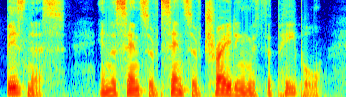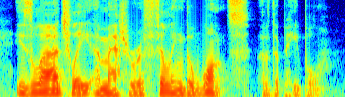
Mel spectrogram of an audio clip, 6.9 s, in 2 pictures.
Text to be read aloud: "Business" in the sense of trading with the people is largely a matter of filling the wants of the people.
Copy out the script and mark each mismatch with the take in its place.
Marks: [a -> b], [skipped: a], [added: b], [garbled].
"Business" in the sense of [added: sense of] trading with the people is largely a matter of filling the wants of the people.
